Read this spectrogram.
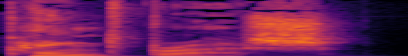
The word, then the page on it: paintbrush: British English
